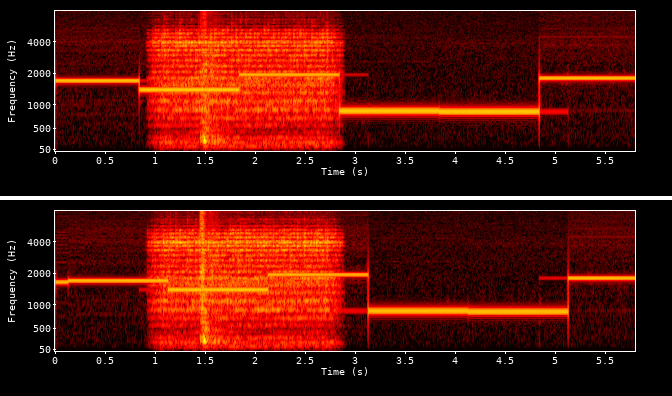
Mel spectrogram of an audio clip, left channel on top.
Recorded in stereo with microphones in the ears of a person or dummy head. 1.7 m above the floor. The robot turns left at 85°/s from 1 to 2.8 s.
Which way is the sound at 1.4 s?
70° right (ahead or behind).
